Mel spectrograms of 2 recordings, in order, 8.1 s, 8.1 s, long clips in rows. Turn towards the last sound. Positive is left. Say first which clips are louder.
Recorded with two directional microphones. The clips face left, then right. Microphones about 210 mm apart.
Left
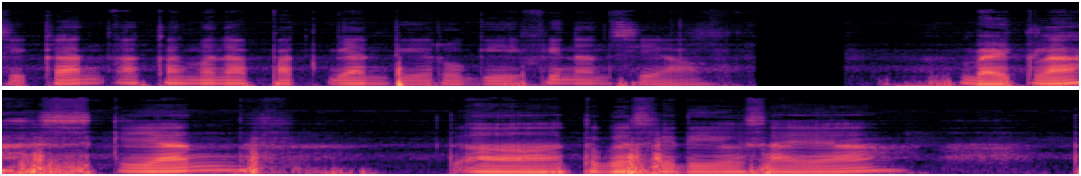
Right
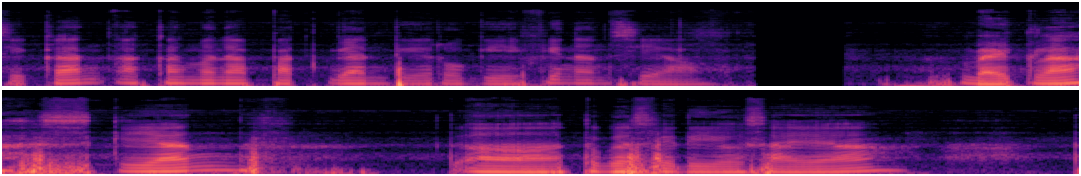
# left 2 dB
turn(degrees=50)  # may be behind; listen again after turning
